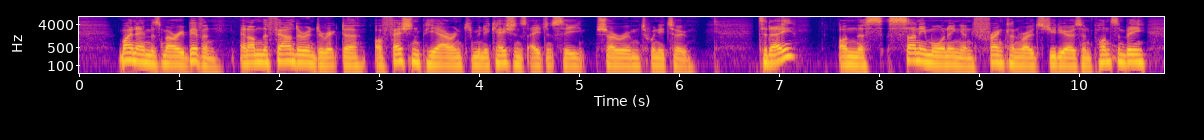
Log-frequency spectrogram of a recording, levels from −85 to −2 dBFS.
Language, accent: English, Australian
